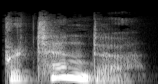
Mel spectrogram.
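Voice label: "pretender", British English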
